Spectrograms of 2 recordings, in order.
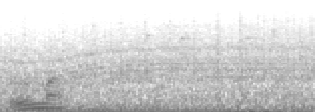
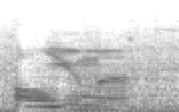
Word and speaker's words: Yuma: How do you pronounce that? Uma? Yuma.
